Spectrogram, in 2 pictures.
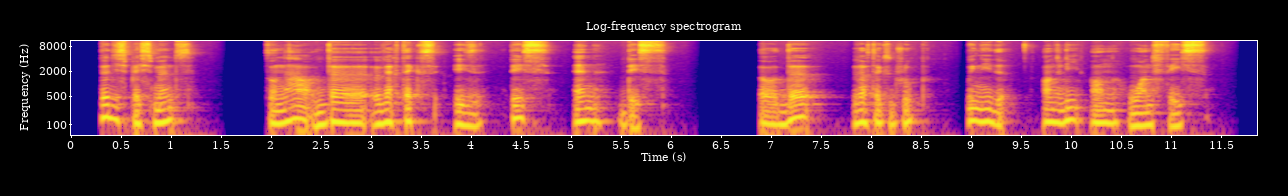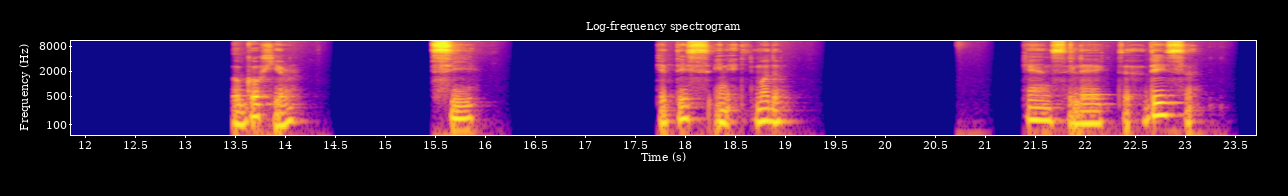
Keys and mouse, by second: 1.4 Tab, 6.8-7.8 drag, 8.5 click, 9.1 KP_7, 12.1 click, 14.8 c.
